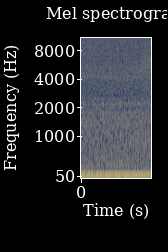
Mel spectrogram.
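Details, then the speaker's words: BMW E92 335i, N54 engine with 17T hybrid turbos, warm idle recorded with microphone near the exhausts: lumpy, uneven beat with regular dropouts, rough idle or misfire; no fault codes or dash warnings, owner suspects a cylinder down on compression. "so basically it's got a it's got a rough idle or a it's a misfire in my opinion"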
